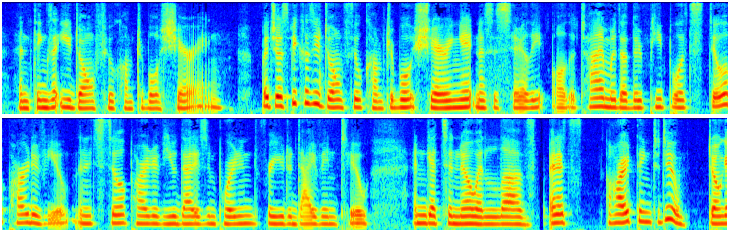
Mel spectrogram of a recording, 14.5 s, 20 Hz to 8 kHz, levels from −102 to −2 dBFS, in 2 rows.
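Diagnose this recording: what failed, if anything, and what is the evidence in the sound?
Short concealed packet loss at 6.34–6.37 s after "all the time with", 7.69–7.74 s after "still a part of" and 10.68–10.71 s after "for you to dive". At the network stage, about 20 ms arrived too late each time, and the decoder extrapolated the preceding sound, leaving brief smears.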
